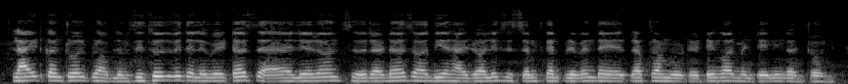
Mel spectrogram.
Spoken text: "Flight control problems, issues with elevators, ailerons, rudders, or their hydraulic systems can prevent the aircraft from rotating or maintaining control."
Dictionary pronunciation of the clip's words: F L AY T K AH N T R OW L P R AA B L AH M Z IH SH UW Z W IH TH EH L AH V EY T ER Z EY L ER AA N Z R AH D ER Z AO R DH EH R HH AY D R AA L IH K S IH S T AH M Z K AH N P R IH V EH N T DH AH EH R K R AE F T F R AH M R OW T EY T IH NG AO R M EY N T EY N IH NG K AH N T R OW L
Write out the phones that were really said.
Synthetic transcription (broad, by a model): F L AY T K AH N T R OW L P R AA B L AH M S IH S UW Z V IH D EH L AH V EY T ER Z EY L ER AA N S R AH D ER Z AO R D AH R HH AY D R AA L IH K S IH S T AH M S K AH N P R IH V EH N T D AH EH R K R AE P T F R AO M R OW T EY T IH NG AO R M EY N T EY N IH NG K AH N T R OW L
